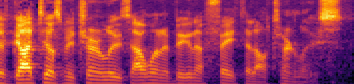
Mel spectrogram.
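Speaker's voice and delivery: ordinary talk, nothing marked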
